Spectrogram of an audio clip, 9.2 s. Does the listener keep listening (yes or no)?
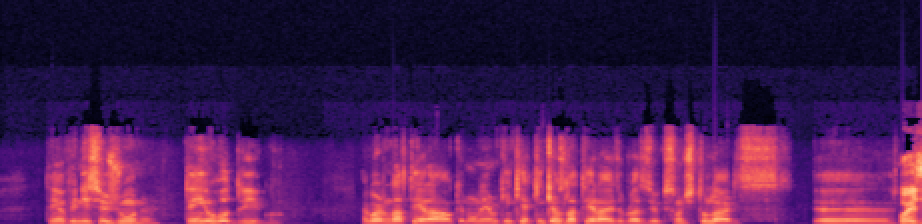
no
